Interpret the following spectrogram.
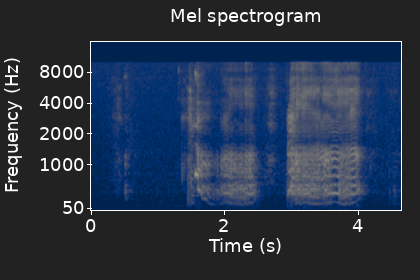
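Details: Seven-week-old blue pit bull puppy named Jah growling in two rough, buzzy bursts, the second longer and steadier, as if indoors in a small room.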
